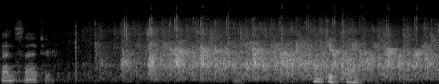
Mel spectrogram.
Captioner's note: audience applauding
